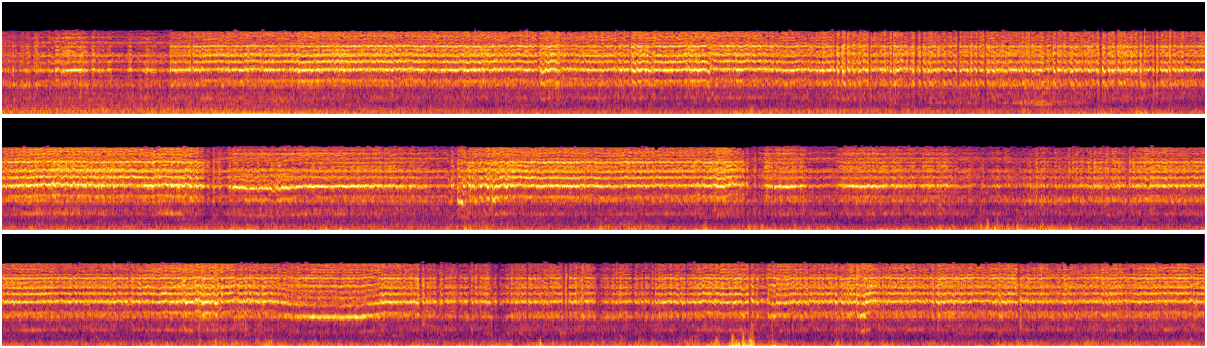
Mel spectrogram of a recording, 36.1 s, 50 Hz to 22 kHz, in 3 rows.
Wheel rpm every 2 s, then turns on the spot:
160, 160, 160, 160, 170, 160, 160, 160, 160, 160, 170, 170, 170, 160, 170, 170, 160, 170.
none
